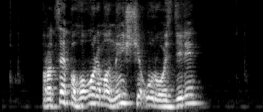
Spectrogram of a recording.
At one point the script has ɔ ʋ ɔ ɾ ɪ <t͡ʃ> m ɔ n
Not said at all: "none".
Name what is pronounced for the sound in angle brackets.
none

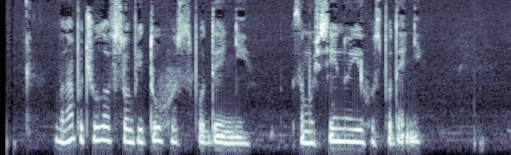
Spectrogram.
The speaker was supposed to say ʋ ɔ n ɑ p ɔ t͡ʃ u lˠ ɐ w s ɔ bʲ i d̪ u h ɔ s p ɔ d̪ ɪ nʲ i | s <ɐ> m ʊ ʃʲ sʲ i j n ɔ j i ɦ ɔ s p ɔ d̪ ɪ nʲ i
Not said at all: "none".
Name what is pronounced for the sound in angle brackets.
ɐ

